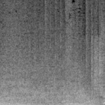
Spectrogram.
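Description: Dramatic action-cartoon background music with dense noisy blast sound effects of energy weapons firing, a few sharp hits near the end.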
